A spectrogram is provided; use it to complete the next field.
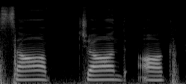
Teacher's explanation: उनके उच्चारण में हवा नाक और मुंह दोनों से बाहर निकलती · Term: चंद्रबिंदु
